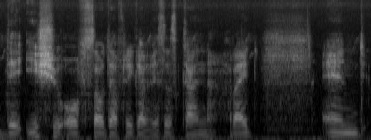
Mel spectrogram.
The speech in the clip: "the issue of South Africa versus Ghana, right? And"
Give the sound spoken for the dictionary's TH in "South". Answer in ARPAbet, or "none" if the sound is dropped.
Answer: T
